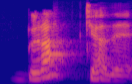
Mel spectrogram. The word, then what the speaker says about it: black cat: あのアメリカ英語は最後の t をあんまり発音しないので、キャで大丈夫です。 – ブラッキャでカタカナだったら、 black cat ですね。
